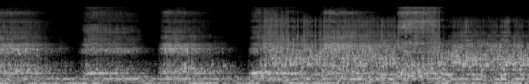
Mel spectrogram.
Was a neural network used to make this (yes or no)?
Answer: yes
